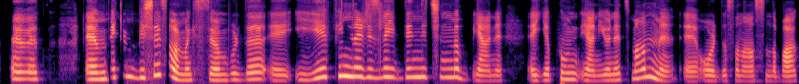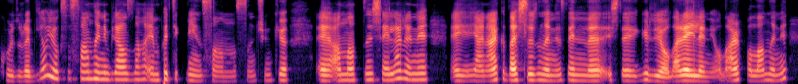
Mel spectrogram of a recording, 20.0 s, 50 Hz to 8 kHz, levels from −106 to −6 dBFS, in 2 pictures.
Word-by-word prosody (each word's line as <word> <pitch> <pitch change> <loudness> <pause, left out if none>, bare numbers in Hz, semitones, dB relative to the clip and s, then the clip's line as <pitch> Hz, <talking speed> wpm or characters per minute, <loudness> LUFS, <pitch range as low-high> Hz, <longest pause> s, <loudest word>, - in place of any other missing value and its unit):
Evet. 240 -1 +1 0.6
Emm, 230 +1 +5
peki, 300 +3 -3 0.2
bir 285 - +2
şey 375 +7 +6
sormak 225 - +3
istiyorum, 200 -1 +3
burada, 225 +2 -2
eee, 190 -2 -5
iyi 235 +10 0
filmler 330 -2 +5
izlediğin 305 +1 +1
için 305 0 -1
mi, 300 0 +2 0.2
yani, 180 -1 -3 0.3
eee, 190 0 -1
yapım, 220 +2 -4
yani, 185 -2 -1
yönetmen 215 +9 -2
mi, 195 - 0
eee, 165 0 -4
orada 180 -1 -6
sana 180 -2 -6
aslında 170 0 -4
bağ 170 +1 0
kurdurabiliyor 175 - -7
yoksa 255 -6 -1
sen, 245 0 +1
hani, 230 -3 -1
biraz 220 -1 0
daha 225 +1 -8
empatik 220 +2 -4
bir 195 - -7
insan 175 -2 +2
mısın? 170 +1 -8
Çünkü, 195 0 -5 0.4
eee, 190 -1 +4
anlattığın 200 +3 -3
şeyler, 215 +4 0
hani, 220 -1 -1 0.3
eee, 185 - 0
yani, 180 0 -4
arkadaşların, 205 0 +5
hani, 190 -1 -1
seninle, 190 -3 0
işte, 180 -1 -4
gülüyorlar, 180 -3 0
eğleniyorlar 180 +1 +5
falan, 185 +1 -5
hani. 200 +7 -6
205 Hz, 150 wpm, -25 LUFS, 185-240 Hz, 0.6 s, şey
